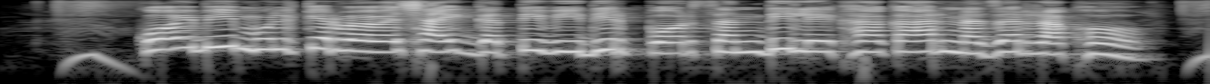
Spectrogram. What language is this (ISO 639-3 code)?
mag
